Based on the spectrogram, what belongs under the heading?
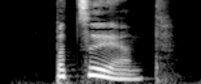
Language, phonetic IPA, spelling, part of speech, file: Russian, [pət͡sɨˈɛnt], пациент, noun, Ru-пациент.ogg
- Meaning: patient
